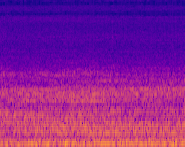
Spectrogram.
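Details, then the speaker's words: Cheap Chinese diesel shop heater after a year of use, running after a muffler was fitted, exhaust still not run outside: steady even low rumble, no screaming or surging, much quieter than before; normal quiet running. "Remember how this thing was screaming before? Hopefully it sounds as quiet as it actually is because it's pretty good. I don't have a decibel meter thing, but it's fairly quiet."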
